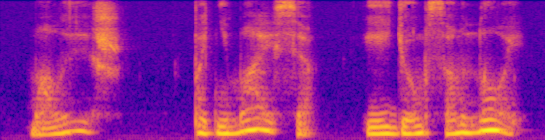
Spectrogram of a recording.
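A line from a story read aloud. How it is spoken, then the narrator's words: Soft whisper. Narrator (Russian): облако тихо прошептало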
